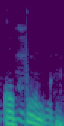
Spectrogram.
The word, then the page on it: kopu: Roon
